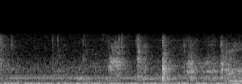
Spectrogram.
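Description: A few short, sharp cracks and clicks of crab shell as hands pull a crab apart over a stainless steel sink, one at the start and a quick cluster of three a little past the middle.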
